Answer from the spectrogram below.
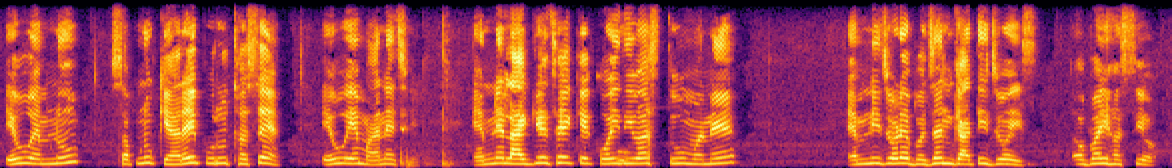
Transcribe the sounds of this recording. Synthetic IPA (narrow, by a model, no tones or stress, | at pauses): eʋũemnũ | səpnũkjaɾəjpuɾũt̪ʰəʃeː | ʋũemanet͡ʃʰeː | mnelaɡet͡ʃʰekekoid̪iʋəst̪ũməne | mnid͡ʒoɽebʱəd͡ʒənɡat̪id͡ʒoiʃ | əbʱəjɦəsjo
